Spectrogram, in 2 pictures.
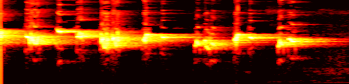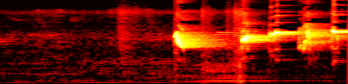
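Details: Sooty-headed bulbul song used to prompt lazy birds into singing: a run of loud, bright, slurred chirping notes, each dropping in pitch, delivered rapidly for over three seconds, a short silence, then a fresh burst of rising and falling chirps.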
